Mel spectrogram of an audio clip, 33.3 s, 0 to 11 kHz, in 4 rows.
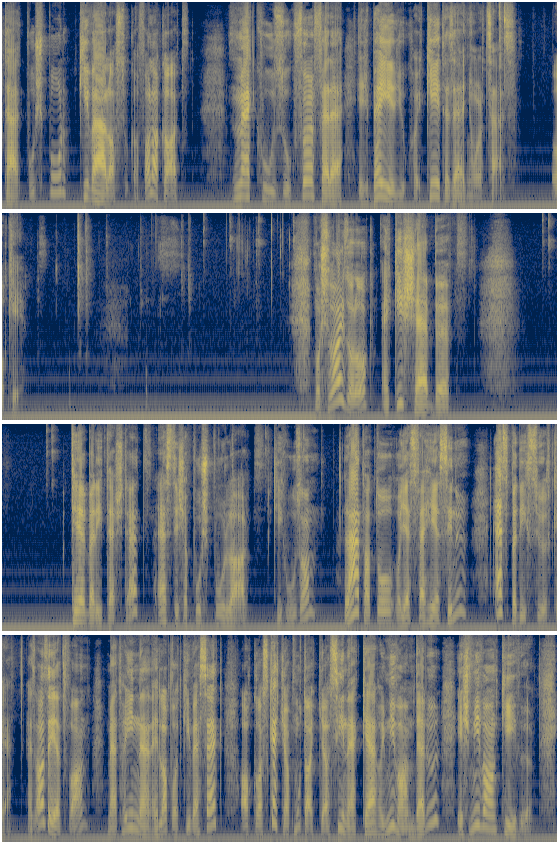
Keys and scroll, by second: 4.7 2, 5.3 8, 6.5 0, 7.4 Return, 9.4 space, 10.9 h, 20.0 p, 25.7 space, 27.4 Delete.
